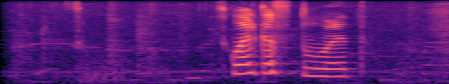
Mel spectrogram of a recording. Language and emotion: Russian, positive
